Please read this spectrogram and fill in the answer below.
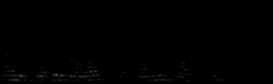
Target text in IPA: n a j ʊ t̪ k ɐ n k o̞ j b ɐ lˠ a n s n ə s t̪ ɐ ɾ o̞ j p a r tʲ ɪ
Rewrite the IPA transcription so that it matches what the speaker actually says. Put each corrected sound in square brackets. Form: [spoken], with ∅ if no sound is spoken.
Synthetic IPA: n a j ʊ t̪ k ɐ [∅] k o̞ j b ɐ lˠ a n s n ə [f] t̪ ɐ ɾ o̞ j [k] a r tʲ ɪ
